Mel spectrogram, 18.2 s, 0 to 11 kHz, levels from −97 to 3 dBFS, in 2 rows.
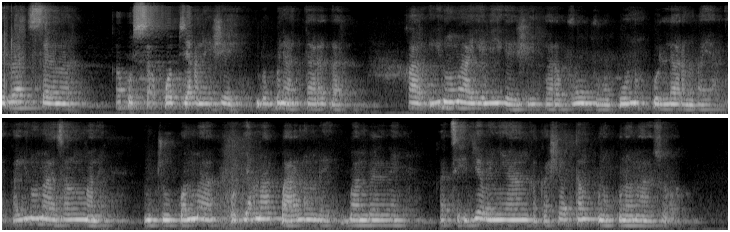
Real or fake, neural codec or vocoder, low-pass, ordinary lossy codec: real; none; 9.9 kHz; Opus, 16 kbps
